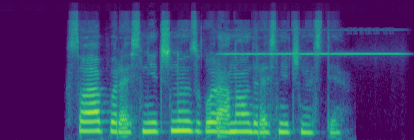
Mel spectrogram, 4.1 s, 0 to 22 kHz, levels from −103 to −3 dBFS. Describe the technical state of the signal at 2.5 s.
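At 2.5 s the speech carries Opus voice compression damage that runs through the whole clip. The coarse, hoarse, slightly robotic texture fits hybrid-mode coding at a low rate, around 16 kbps.

A feedback whistle is also present, running from 2.11 s to the end. It's a thin, steady 4.5 kHz tone sitting well under the speech and slowly swelling and fading in level, likely from a loudspeaker-to-microphone loop hovering just short of runaway.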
